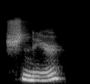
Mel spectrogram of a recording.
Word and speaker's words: Senir: But we know that Mount Hermon and Senir, and sometimes it's pronounced Shenir, may be the same mountain.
